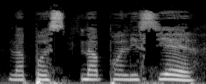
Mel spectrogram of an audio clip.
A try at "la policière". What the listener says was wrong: Très bien, applaudissez.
